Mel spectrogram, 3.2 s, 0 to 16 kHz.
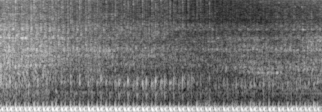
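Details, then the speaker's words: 2000 Excelsior-Henderson motorcycle with electric oil cooler and fan, walk-around cold start: steady, even low thump at idle, about 220 beats a minute, no rattles, knocks or funny noises; engine idles smoothly, normal idle. "There you go. Engine sounds great. No funny noises."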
